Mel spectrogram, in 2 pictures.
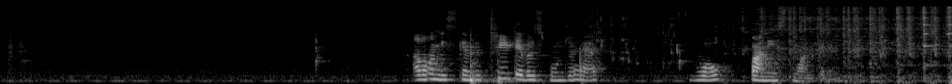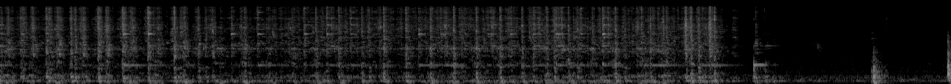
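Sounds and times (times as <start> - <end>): whisk clinking in a bowl: 7.2 - 17.3.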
